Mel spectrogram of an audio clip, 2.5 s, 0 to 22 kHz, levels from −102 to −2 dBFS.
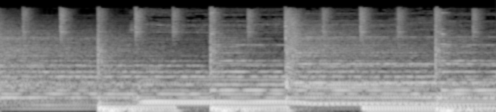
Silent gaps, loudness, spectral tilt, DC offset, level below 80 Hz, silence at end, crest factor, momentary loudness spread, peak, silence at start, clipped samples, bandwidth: none; -16 LUFS; -6.5 dB/octave; under 0.1%; -22 dBFS; 0 s; 14 dB; 3 LU; -2 dBFS; 0 s; under 0.1%; 17 kHz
